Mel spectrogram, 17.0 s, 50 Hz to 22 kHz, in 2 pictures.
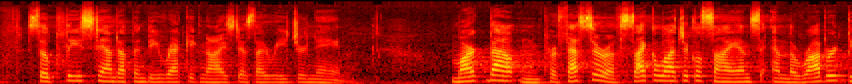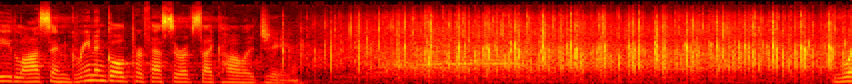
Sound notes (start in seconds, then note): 11.5 audience applauding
